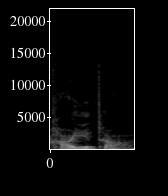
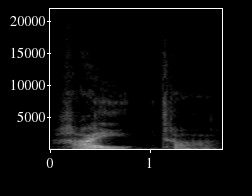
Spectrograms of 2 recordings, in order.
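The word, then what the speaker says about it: היתה: Because he clearly says it, hayata, right? But if someone said, no, you should say it hayta, why not read this first as a closed syllable? Why read it as open, short, closed?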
